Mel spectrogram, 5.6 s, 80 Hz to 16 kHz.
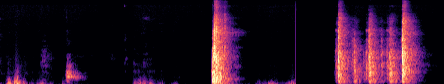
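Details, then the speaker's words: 2010 Toyota Yaris after aftermarket keyless entry install: remote lock/unlock fires all door locks and the hatch, short crisp thunks in quick groups ending in a faster cluster; actuators all working normally. "Okay, so I'm going to lock it and unlock it. And it works the same for all the doors. Oh, and the hatch."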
